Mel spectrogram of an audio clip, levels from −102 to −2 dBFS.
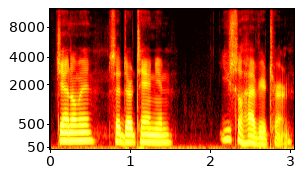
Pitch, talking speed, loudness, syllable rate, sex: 140 Hz, 155 wpm, -18 LUFS, 5.4 syllables/s, male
